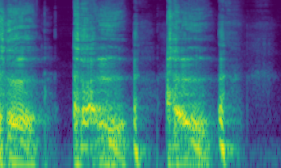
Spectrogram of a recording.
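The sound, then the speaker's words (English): A person imitates a dog's harsh coughing bark: three loud, rasping, throaty bursts in a row, each ending with a short gulping catch. “He lays by the fire, he coughs, makes a horrible coughing bark noise.”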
